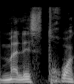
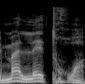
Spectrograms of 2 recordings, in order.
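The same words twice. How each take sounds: First: The S in the middle is pronounced. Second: The S in the middle is silent. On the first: The speaker calls it wrong. "c'est pas Malestroit, comme je le dis depuis le début" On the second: The speaker calls it right. "les Bretons ne prononcent pas le S"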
